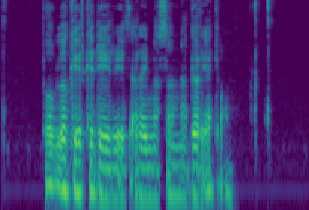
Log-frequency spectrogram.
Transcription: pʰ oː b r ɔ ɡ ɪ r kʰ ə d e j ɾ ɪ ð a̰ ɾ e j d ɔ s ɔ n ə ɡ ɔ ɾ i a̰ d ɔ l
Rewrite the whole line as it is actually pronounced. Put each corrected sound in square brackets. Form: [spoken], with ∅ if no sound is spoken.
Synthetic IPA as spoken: pʰ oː b [l] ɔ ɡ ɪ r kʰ ə d e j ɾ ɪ ð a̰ ɾ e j [n] ɔ s ɔ n [a] ɡ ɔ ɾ [j] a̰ d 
